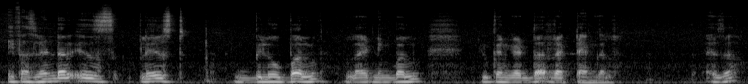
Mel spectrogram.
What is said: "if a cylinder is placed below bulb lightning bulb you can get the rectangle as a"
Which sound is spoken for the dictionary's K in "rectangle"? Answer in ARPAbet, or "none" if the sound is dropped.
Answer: K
